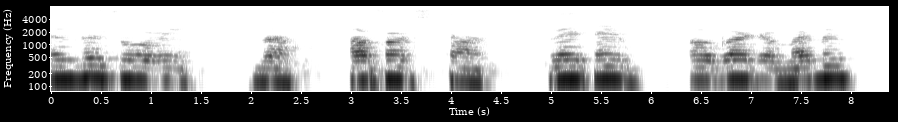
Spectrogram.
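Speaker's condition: ALS

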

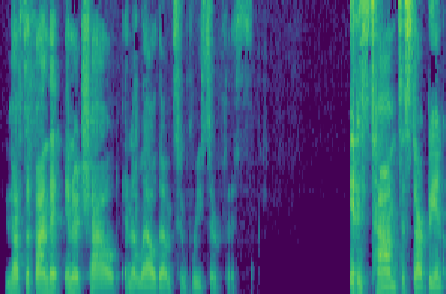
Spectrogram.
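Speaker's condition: No condition

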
